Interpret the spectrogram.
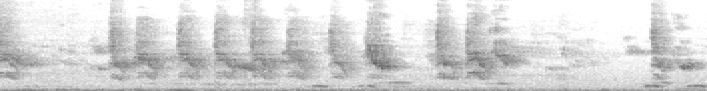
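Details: Sparrows chirping in a rapid, overlapping series of short, high chirps, several per half second, then a brief pause and a few more near the end, over a steady low hum.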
